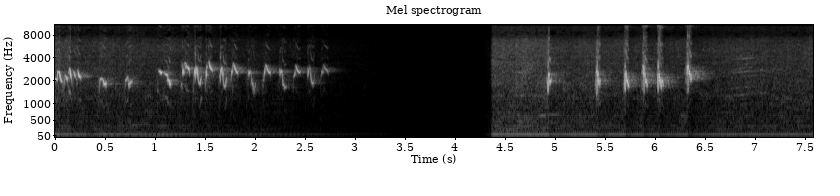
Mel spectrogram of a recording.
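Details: Sooty-headed bulbul in fast 'ropelan' singing, meant to set lazy bulbuls singing in reply: a dense, chattering run of bright notes, an abrupt silent break, then a few sharp, spaced chips over a low hum.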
